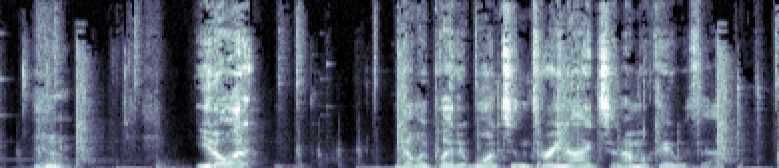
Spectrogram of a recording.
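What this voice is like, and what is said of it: Slightly strained, compromised voice. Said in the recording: “my voice is a little compromised. I have been on the road traveling.”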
